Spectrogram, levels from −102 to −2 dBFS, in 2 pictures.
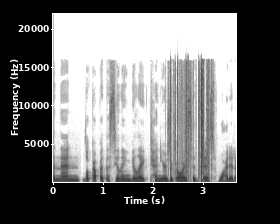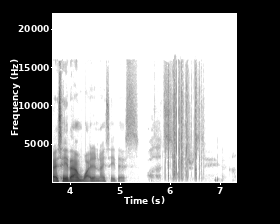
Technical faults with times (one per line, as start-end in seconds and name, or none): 2.25-3.18 cable scratch noise
3.95-5.03 zipper noise
5.88-6.66 cable scratch noise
